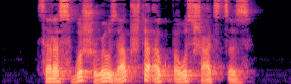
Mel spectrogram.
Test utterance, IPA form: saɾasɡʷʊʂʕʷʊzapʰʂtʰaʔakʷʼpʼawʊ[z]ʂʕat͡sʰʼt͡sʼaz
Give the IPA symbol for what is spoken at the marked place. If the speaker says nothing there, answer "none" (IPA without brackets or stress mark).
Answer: s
